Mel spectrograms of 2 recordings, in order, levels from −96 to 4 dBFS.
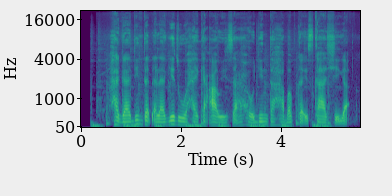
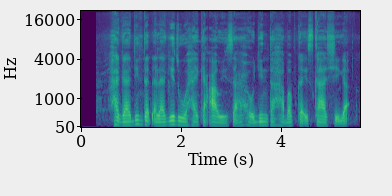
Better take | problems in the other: second | background sound (Drum kit); 13 dB below the speech

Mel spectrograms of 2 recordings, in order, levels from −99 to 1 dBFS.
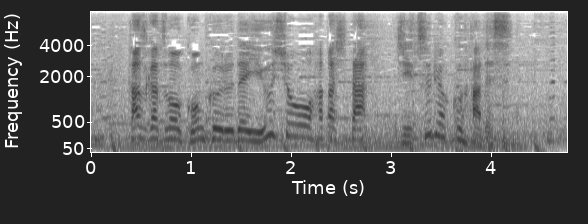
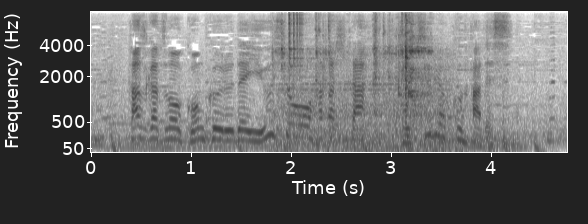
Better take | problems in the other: first | background sound (Coin (dropping)); 3 dB above the speech

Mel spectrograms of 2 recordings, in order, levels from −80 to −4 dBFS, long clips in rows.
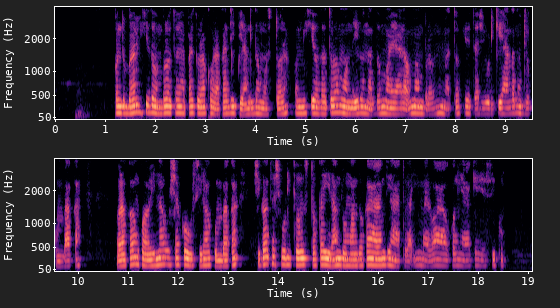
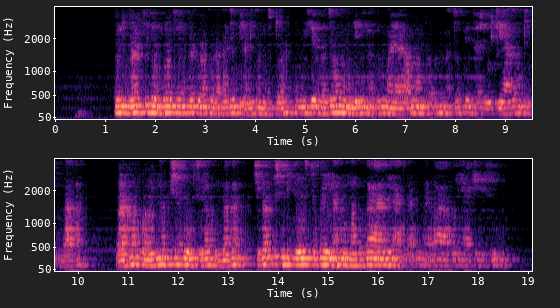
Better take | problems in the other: first | noise reduction (neural separator model SepFormer DNS4)

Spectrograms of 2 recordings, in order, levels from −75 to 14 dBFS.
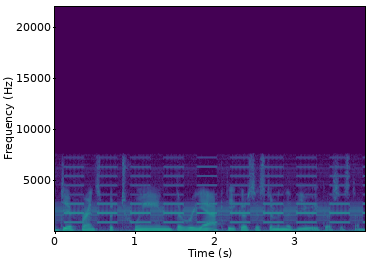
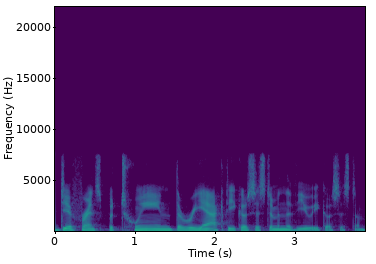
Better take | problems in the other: second | background sound (Alarm); 5 dB below the speech

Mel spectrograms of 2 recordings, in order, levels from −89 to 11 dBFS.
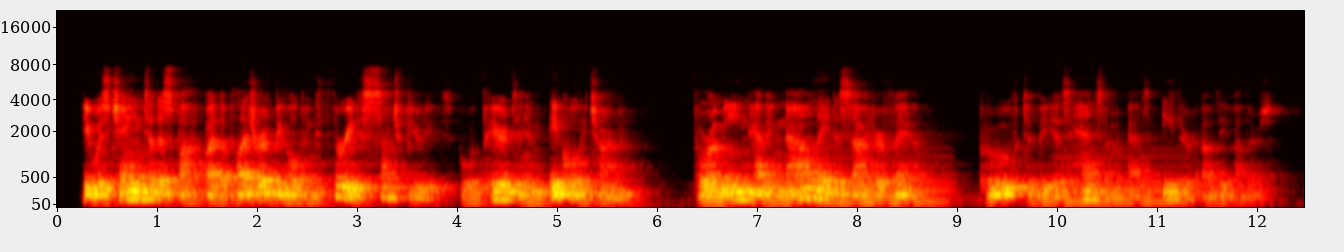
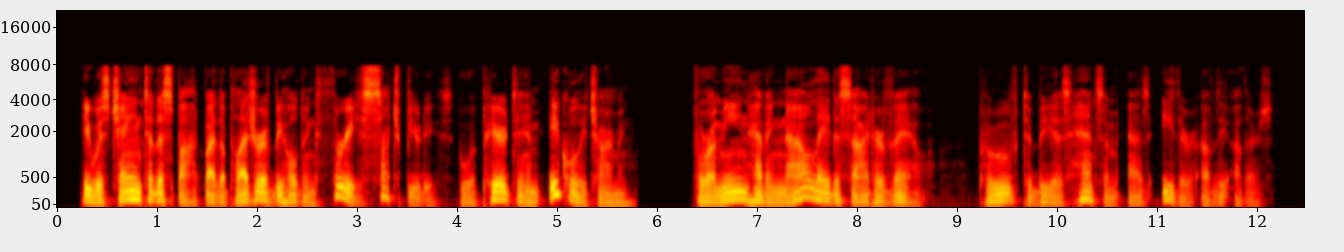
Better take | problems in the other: second | background sound (Bowed string instrument); 16 dB below the speech // room echo; dies away in 0.9 s

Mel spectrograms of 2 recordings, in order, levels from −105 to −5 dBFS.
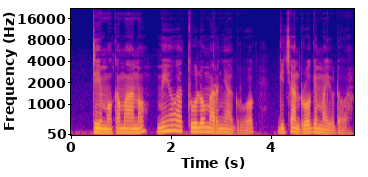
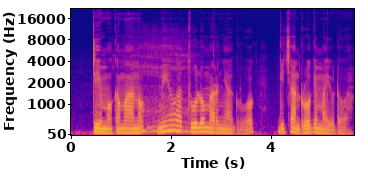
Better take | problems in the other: first | background sound (Livestock, farm animals, working animals); 14 dB below the speech

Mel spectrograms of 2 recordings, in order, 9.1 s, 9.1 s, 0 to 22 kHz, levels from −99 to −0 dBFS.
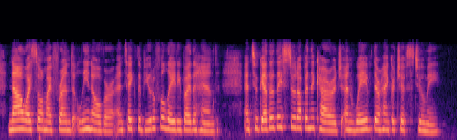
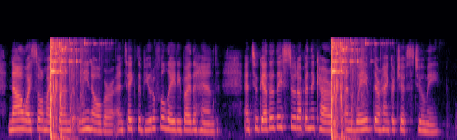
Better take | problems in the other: first | background sound (Shatter); 5 dB above the speech

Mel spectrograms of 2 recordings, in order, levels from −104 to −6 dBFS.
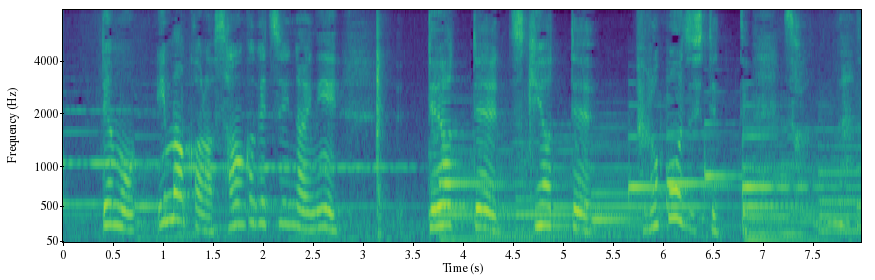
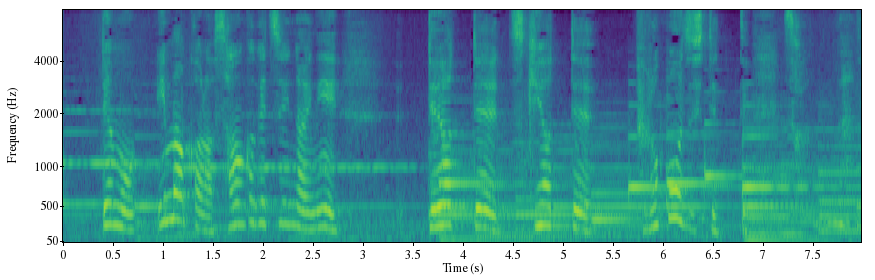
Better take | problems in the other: second | background sound (Microwave oven); 15 dB below the speech

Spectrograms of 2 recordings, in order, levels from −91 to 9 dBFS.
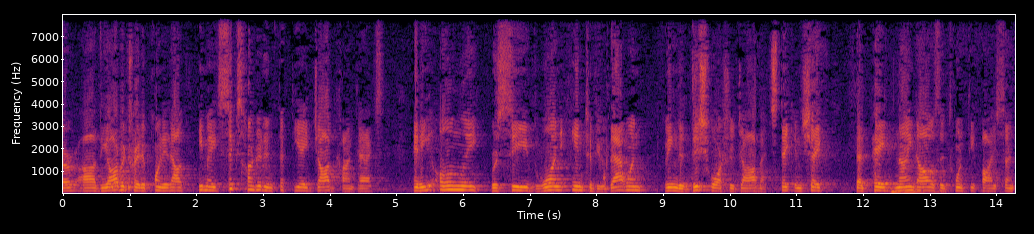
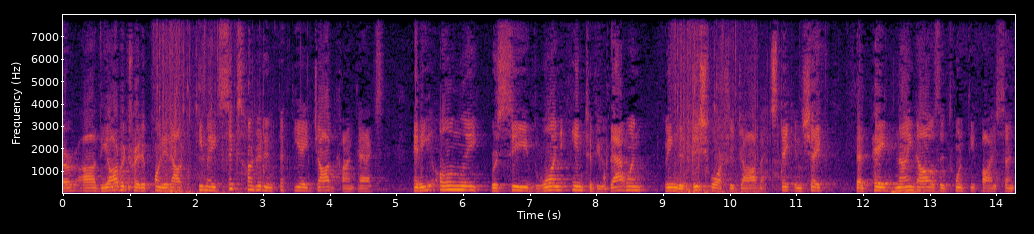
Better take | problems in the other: first | background sound (Crumpling, crinkling); 14 dB below the speech

